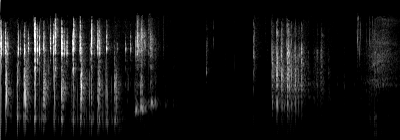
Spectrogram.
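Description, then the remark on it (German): Three dice rattle quickly inside a cup during a dice game, a dense clatter of clicks for about a second and a half, then tumble and clack onto a hard surface in short bursts. “du hast ähm, drei Würfel in einem Bächli von dir”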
